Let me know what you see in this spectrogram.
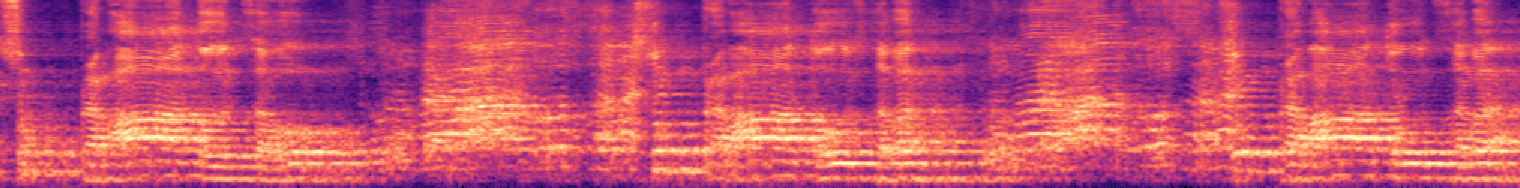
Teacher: देखो ध्यान देना है दीर्घ ह्रस्व का, सु दीर्घ नहीं करना है।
